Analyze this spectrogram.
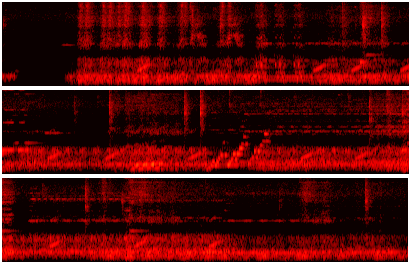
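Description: Lively game music plays.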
